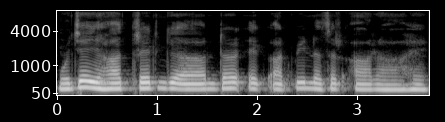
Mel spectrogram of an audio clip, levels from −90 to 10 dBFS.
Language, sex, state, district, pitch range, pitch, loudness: Hindi, male, Arunachal Pradesh, Longding, 140-160 Hz, 150 Hz, -15 LUFS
